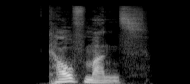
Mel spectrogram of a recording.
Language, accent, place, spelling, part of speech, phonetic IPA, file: German, Germany, Berlin, Kaufmanns, noun, [ˈkaʊ̯fˌmans], De-Kaufmanns.ogg
- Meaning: genitive singular of Kaufmann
